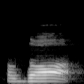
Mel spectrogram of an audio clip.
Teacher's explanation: زبان کی نوک جو ہے اس کو سامنے اوپر والے دو دان جو ہے اس کے نچلے حصے سے ملائیں گے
